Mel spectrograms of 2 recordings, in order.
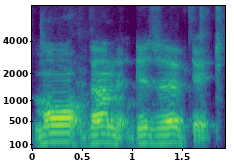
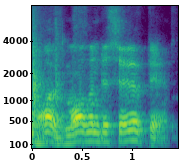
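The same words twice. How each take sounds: First: More drawn out, each word slow and weighted; slow emphatic repeat. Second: Said in the usual way. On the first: Shown as a demonstration. Fan conceding the rival earned the win, slow and heavy. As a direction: let it sink in slowly.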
